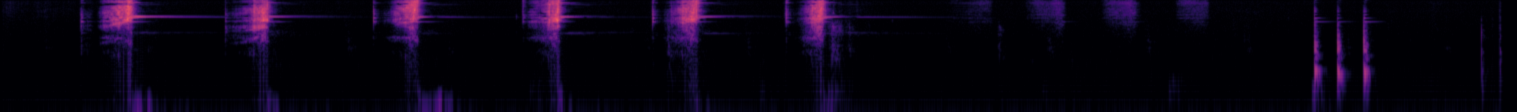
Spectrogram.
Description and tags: Battle Dagger Sharpen
Sound created by rubbing a fork on a butcher knife. Recorded with a black Sony digital IC voice recorder.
